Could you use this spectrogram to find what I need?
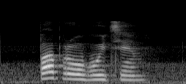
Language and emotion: Russian, neutral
